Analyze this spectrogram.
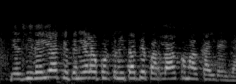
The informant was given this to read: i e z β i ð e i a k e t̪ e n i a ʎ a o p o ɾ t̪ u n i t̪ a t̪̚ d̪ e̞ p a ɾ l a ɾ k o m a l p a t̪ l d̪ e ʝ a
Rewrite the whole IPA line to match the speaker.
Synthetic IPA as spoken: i e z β i ð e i a k e t̪ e n i a l a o p o ɾ t̪ u n i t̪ a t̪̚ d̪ e̞ p a ɾ l a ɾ k o m a l k a l d̪ e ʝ a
